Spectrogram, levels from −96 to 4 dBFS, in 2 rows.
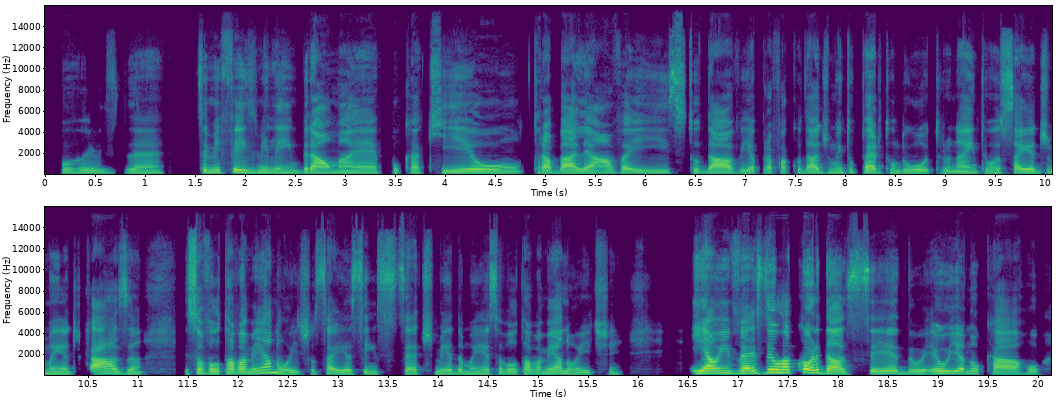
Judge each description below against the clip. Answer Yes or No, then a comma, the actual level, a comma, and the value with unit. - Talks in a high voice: No, medium, 180 Hz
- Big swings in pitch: No, average, 3.8 semitones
